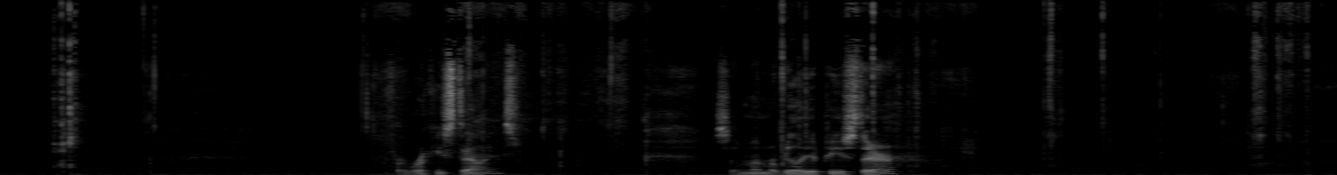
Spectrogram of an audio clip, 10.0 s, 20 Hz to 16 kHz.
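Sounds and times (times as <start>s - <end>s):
papery rustle of cards: 5.8s - 10.0s.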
